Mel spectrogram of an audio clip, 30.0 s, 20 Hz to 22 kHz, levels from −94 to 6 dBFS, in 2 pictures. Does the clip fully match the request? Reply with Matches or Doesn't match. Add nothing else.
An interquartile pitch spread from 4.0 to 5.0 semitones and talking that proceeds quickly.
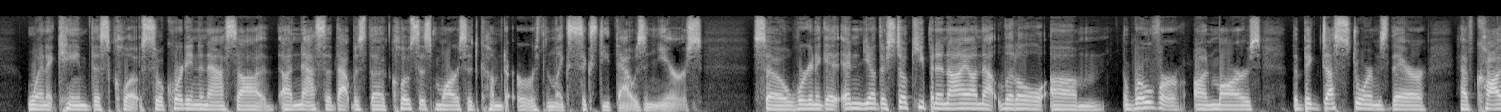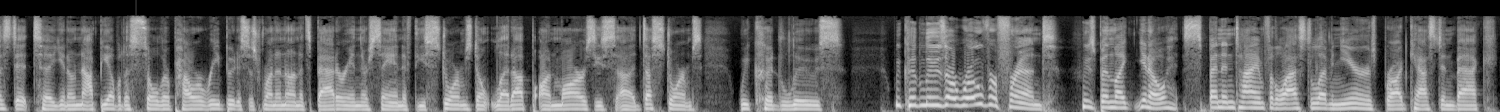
Doesn't match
